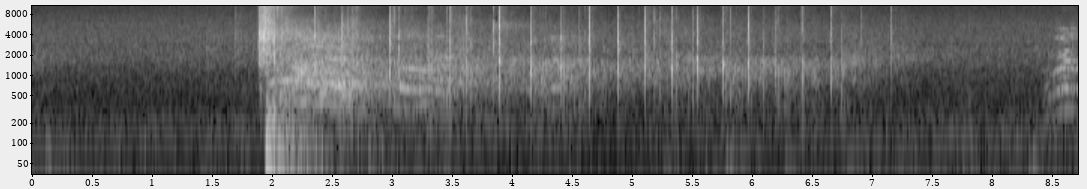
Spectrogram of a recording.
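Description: Kendo sparring: about two seconds in, a loud shinai strike with a foot stamp on the wooden floor and shouted kiai that carry on for a couple of seconds, followed by a run of quick sharp clacks, several a second, that die away near the end.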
